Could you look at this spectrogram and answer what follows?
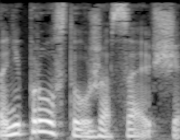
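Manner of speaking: plain reading voice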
